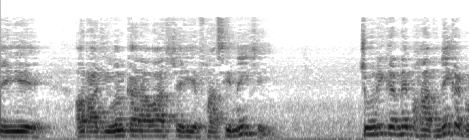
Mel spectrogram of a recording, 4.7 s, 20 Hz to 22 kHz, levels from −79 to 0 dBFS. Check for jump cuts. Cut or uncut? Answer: uncut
